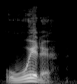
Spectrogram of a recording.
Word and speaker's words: waiter: Alors moi je prononce le waiter. Waiter ça veut dire accent tombé sous premier syllabe là waiter W A I T E R.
